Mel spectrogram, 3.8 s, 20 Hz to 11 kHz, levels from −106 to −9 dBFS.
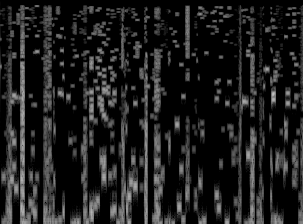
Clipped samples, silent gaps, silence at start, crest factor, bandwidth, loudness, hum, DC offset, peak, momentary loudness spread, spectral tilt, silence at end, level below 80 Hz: under 0.1%; none; 0 s; 24 dB; 10.5 kHz; -45 LUFS; none; under 0.1%; -22 dBFS; 10 LU; -2.5 dB/octave; 0 s; -58 dBFS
